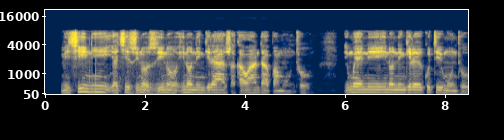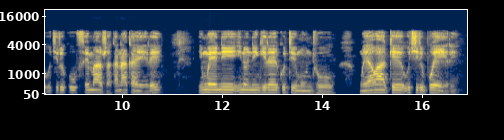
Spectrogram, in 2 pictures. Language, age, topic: Ndau, 50+, health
